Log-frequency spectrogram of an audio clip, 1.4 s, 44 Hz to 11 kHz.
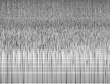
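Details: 2002 Yamaha Grizzly 660, not run in 8 years, idling warm with the charging voltage at 14.1 V: steady single-cylinder putter at an even beat with no knocks or misses, a healthy warm idle.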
